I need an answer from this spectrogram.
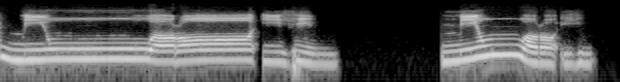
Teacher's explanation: अब ये असल में था मिन और वराइहिम, लेकिन नून साकिना के बाद मुमिन में से वाव मौजूद है, तो हमने नून साकिना को वाव मुतहर्रिक के साथ मिला दिया, मर्ज कर दिया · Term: इदगाम बी गुन्ना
